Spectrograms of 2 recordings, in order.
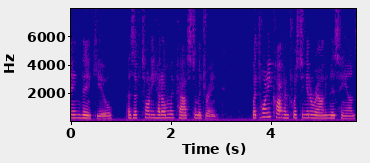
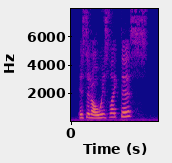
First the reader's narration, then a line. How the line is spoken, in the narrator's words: Steve yelled over the rush of the wind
